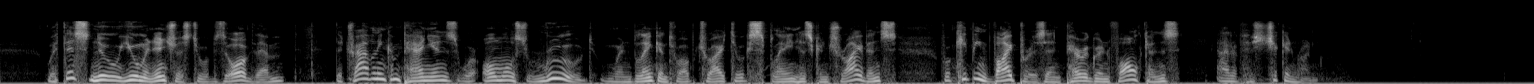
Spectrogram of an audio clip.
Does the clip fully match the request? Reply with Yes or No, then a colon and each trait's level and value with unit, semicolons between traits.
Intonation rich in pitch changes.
Yes: wide, 7.0 semitones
